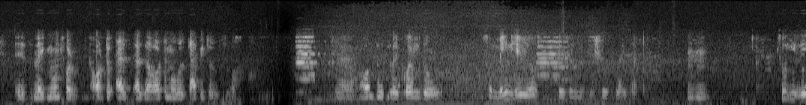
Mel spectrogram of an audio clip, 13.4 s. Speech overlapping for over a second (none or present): none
